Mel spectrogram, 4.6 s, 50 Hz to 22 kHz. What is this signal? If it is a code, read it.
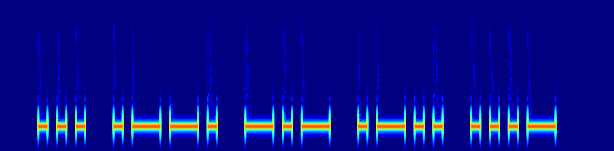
Morse code, heard as a keyed tone, about 17 wpm, 700 Hz. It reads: SPKLV
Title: Code Groups - 5 Letters - 17wpm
